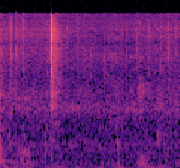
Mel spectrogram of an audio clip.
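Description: Near silence: room tone, with a single faint click less than a second in and a softer tick near the end.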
